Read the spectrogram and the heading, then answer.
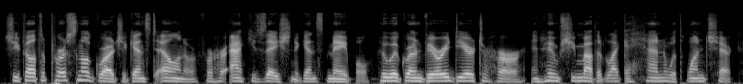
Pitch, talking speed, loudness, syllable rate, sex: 140 Hz, 235 wpm, -21 LUFS, 6.3 syllables/s, female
